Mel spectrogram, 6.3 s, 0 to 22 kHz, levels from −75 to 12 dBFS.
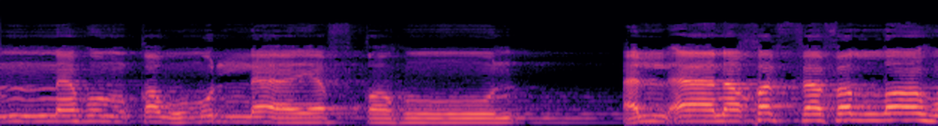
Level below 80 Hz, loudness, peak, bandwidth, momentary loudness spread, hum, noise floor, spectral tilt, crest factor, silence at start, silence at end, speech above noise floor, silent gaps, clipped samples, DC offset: -64 dBFS; -16 LUFS; -2 dBFS; 11 kHz; 10 LU; none; -38 dBFS; -5 dB/octave; 16 dB; 0 s; 0 s; 22 dB; none; under 0.1%; under 0.1%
